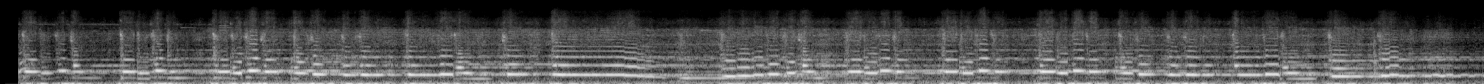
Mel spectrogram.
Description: flute ringtone

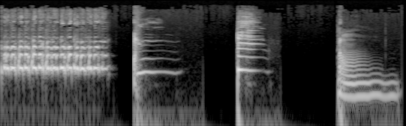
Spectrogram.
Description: ting ting tong sms tone ringtone; sms ringtones

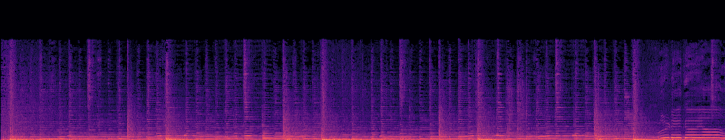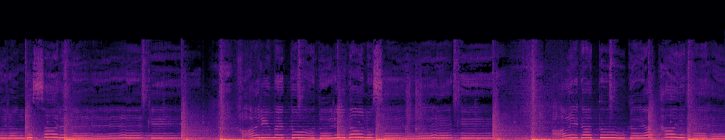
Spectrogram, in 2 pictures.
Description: awesome bollywood song tone ringtone

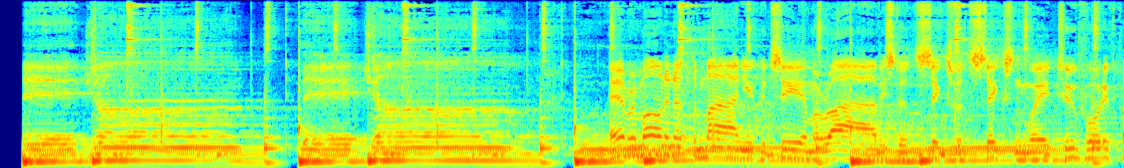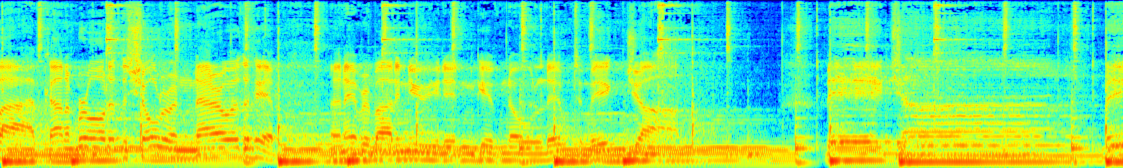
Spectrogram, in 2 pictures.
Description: english song ringtone

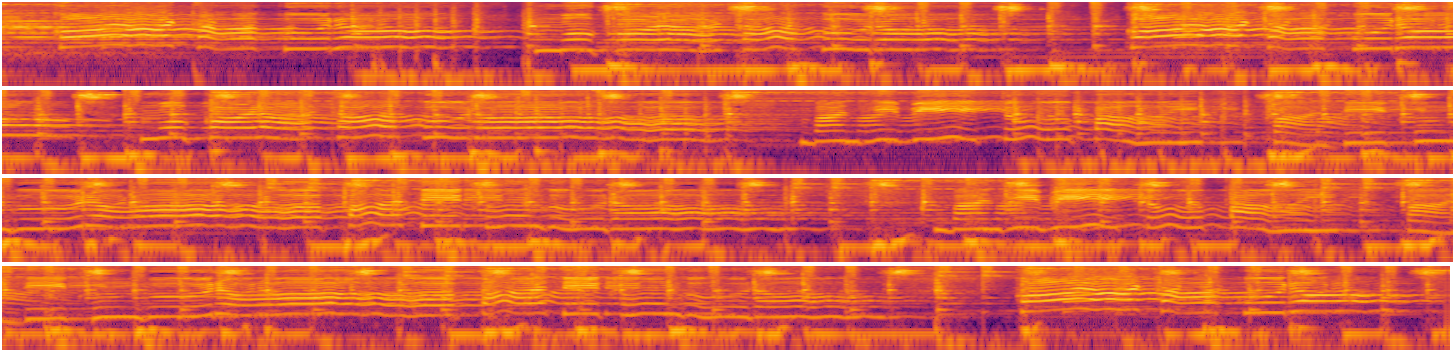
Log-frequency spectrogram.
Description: punjabi ringtone

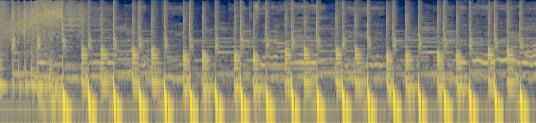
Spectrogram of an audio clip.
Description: arabic remix ringtone; islamic ringtones

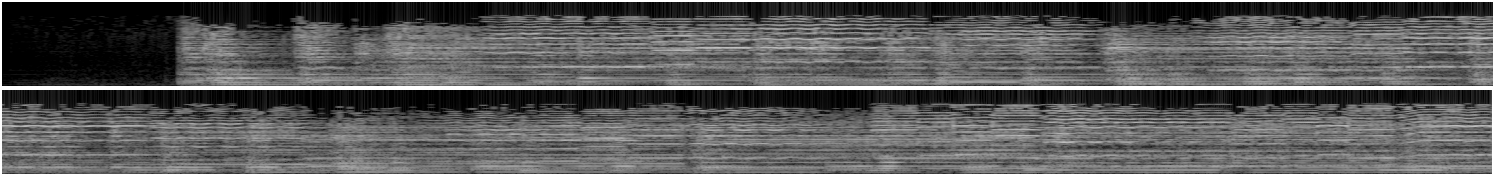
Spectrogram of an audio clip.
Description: music ringtone

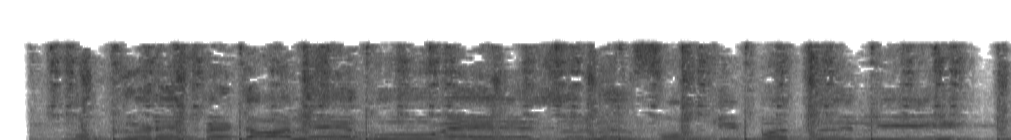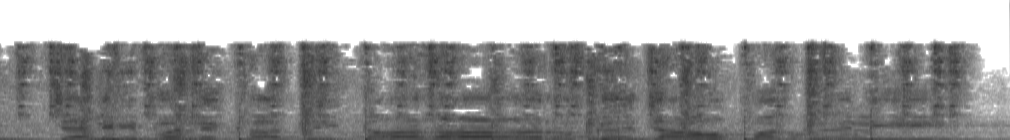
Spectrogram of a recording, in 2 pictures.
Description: sweet bollywood ringtone

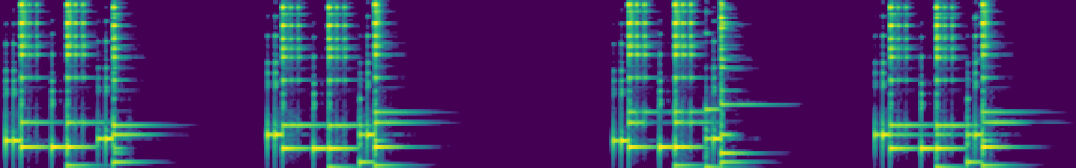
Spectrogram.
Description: karimba ringtone, iphone ringtones

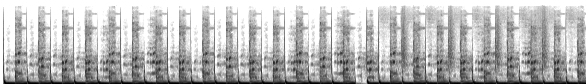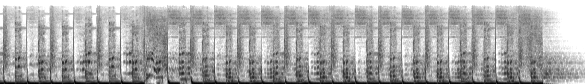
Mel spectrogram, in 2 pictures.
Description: bounce ringtone

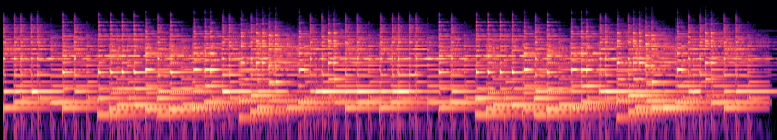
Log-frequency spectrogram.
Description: piano ringtone

